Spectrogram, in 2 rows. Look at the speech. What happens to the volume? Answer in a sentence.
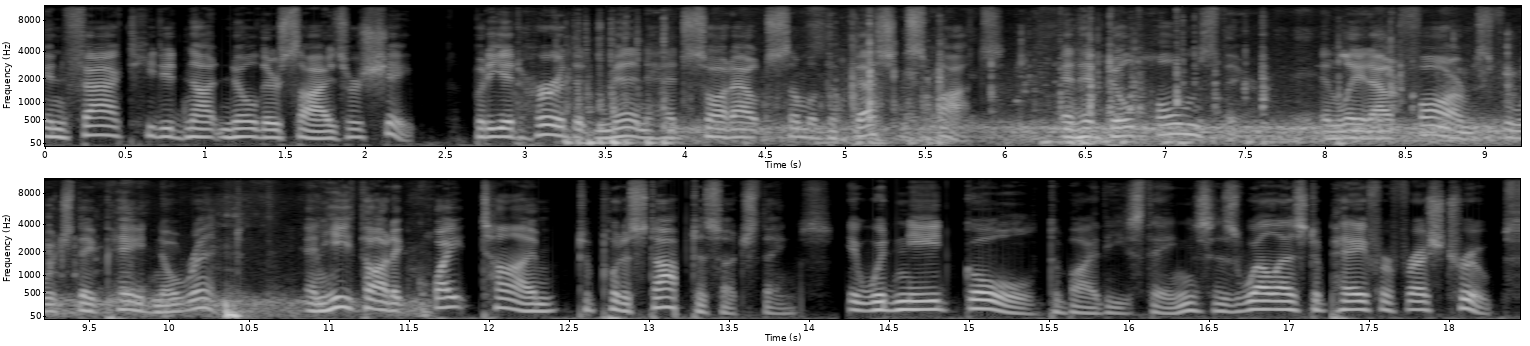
The loudness of the speech stays about the same.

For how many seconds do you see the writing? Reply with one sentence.
The writing can be heard for 8 seconds in total.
